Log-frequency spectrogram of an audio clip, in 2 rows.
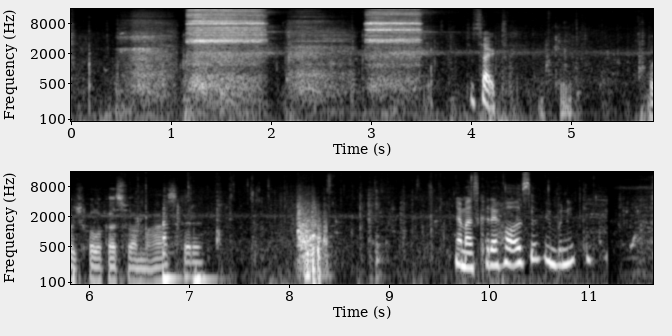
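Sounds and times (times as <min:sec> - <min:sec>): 
compressed air hissing from a scuba tank as its valve is opened: 0:00.6 - 0:03.7
speech: 0:04.0 - 0:05.2, 0:05.8 - 0:07.4, 0:09.7 - 0:11.2.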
